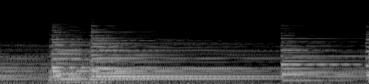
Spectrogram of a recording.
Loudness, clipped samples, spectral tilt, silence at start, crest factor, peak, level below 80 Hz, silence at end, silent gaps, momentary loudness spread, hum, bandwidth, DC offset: -26 LUFS; under 0.1%; -7 dB/octave; 0 s; 16 dB; -10 dBFS; -48 dBFS; 0 s; none; 12 LU; none; 7 kHz; under 0.1%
